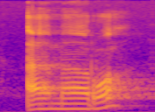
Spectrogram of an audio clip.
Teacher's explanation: ro fathah tafkhim ya dibaca tebal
